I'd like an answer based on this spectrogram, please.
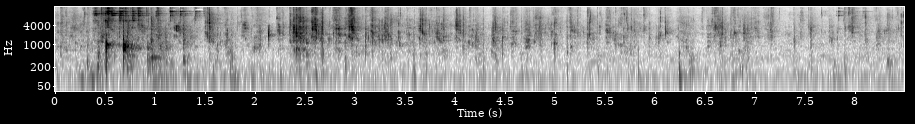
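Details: Rescue dogs chewing celery produce a steady series of dry, clicking crunches, loudest early on, then softer rapid munching that continues unevenly to the end, in a quiet indoor room.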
